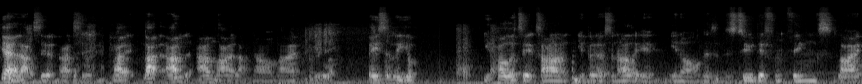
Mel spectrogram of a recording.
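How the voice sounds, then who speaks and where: A Mancunian-accented man at medium pitch, with ordinary pitch variation, big swings in loudness and a moderate pace. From northern England, Manchester. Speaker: podcast co-host. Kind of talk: casual chat. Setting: studio.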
